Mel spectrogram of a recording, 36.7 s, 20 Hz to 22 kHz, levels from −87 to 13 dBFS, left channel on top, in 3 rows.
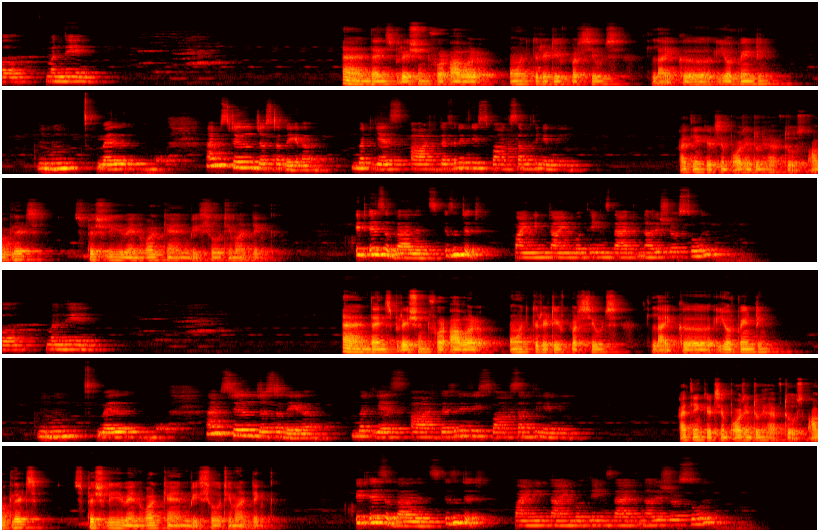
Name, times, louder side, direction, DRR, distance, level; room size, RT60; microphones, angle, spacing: voice 1, 0.0-1.4 2.3-2.4 2.7-3.3 7.9-8.1 12.8-13.3 13.7-17.0 17.5-20.8 25.5-25.8 26.1-26.2 29.8-31.7 32.2-35.4, left 2 dB, 55° left, 1 dB, 3.9 m, -32 dB
voice 2, 5.1-7.2 7.6-9.2 9.8-11.5 22.4-25.0 25.6-28.4, right 2 dB, 45° right, 9 dB, 1.3 m, -27 dB
13.5 x 11.0 x 6.8 m, 0.71 s
head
